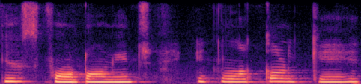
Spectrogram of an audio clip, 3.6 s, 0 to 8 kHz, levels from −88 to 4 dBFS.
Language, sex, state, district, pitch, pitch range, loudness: Hindi, female, Punjab, Kapurthala, 250 Hz, 240-270 Hz, -14 LUFS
